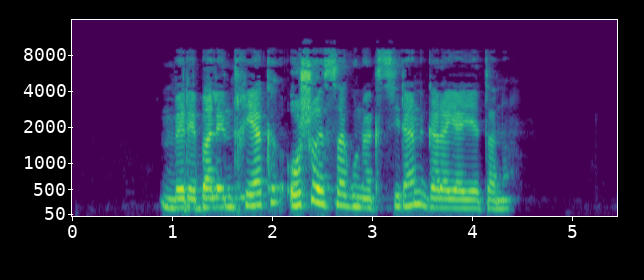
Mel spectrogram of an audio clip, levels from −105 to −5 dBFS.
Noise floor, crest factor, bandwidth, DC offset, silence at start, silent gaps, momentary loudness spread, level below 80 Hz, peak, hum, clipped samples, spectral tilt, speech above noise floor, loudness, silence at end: under -90 dBFS; 20 dB; 9.4 kHz; under 0.1%; 0.9 s; none; 11 LU; -70 dBFS; -6 dBFS; none; under 0.1%; -4 dB/octave; over 67 dB; -23 LUFS; 1.05 s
